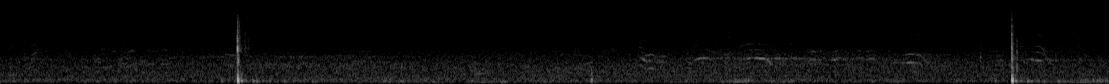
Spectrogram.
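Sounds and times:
foot kicking football: 2.4s - 2.6s, 10.1s - 10.4s.

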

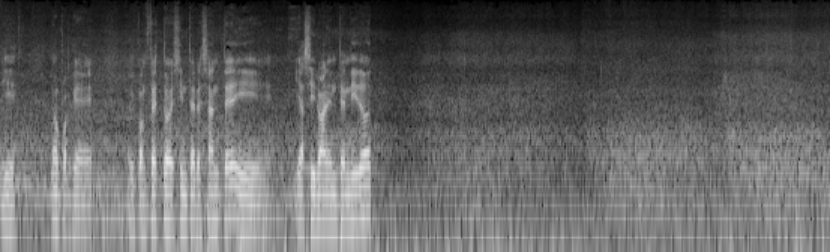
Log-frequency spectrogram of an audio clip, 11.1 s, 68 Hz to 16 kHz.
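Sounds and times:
sea waves washing: 0.0s - 11.0s
wind on microphone: 0.0s - 11.0s.

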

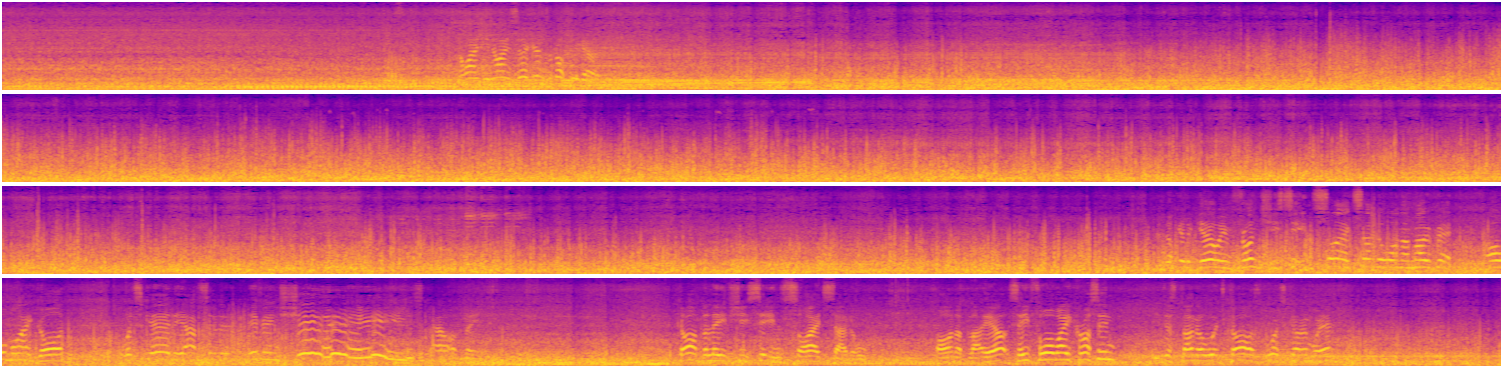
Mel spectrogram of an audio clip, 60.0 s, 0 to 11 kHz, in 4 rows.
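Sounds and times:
scooter engine and road noise: 0.0s - 59.9s
wind rushing over microphone: 0.0s - 59.9s.

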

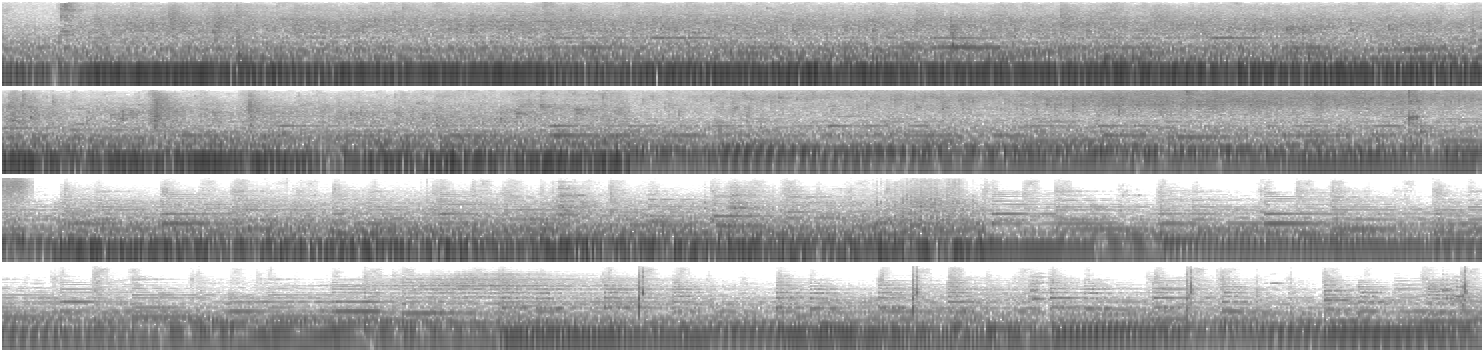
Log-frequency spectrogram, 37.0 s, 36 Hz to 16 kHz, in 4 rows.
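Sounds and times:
chicken sizzling in hot oil: 0.0s - 18.7s.

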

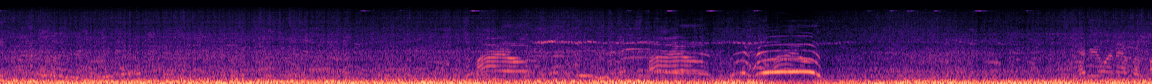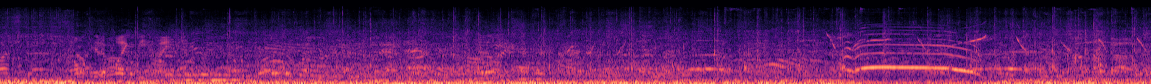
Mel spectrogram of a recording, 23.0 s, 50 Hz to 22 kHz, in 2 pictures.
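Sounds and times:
motorcycle engines rumbling: 0.0s - 23.0s
whooping voices: 4.7s - 10.3s, 14.0s - 23.0s.

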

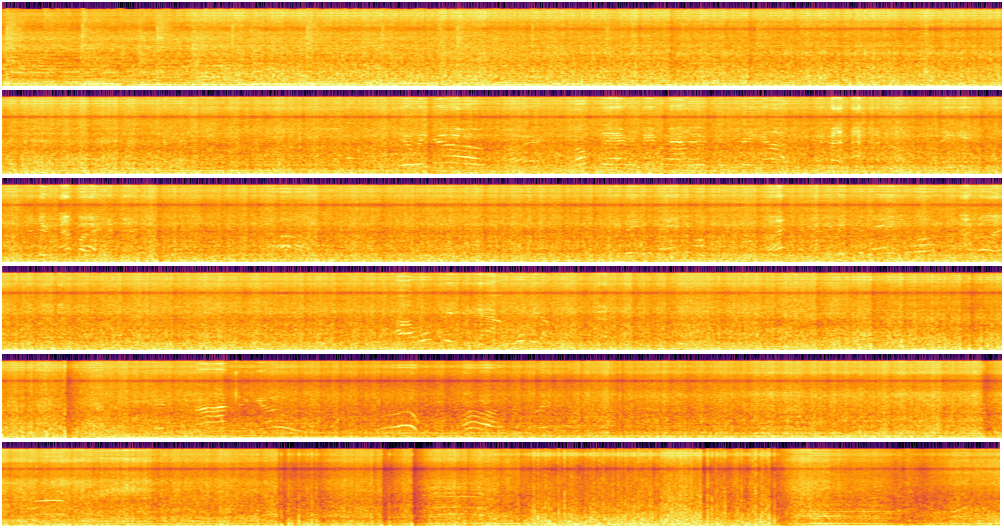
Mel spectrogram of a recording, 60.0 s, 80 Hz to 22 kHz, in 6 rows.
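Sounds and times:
music: 0.0s - 16.3s
plane engine and propeller drone: 0.0s - 59.9s.

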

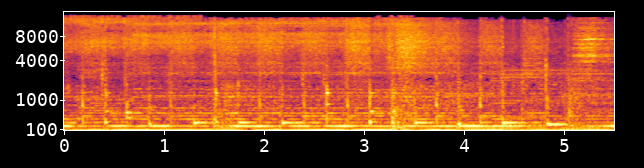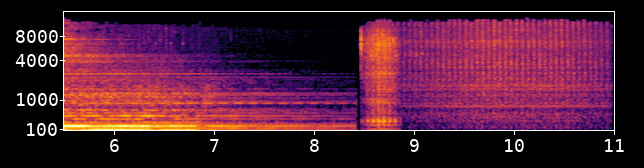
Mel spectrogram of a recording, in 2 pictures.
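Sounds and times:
small machine whirring: 8.5s - 11.0s.

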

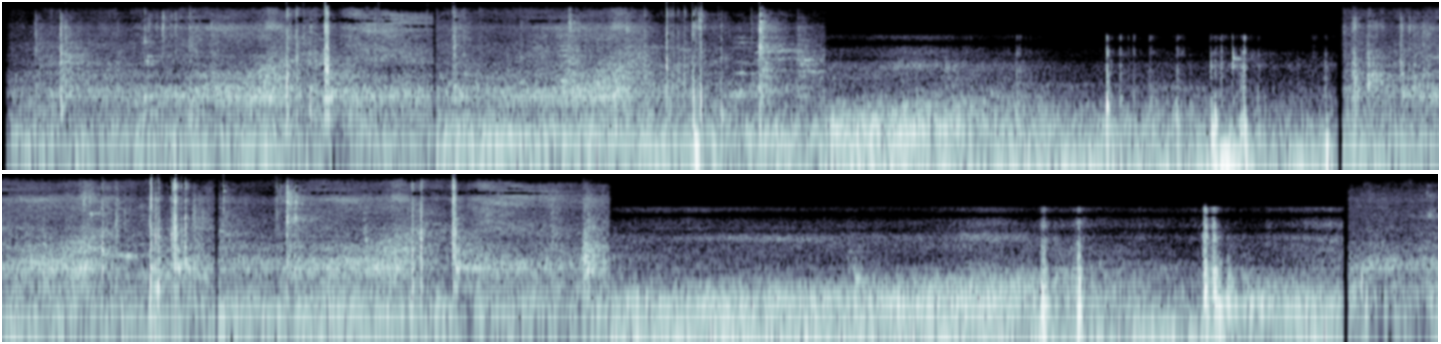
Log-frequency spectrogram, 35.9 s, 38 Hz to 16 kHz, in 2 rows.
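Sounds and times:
skateboard wheels rolling on concrete: 0.0s - 10.3s, 16.7s - 25.6s, 33.2s - 35.9s.

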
